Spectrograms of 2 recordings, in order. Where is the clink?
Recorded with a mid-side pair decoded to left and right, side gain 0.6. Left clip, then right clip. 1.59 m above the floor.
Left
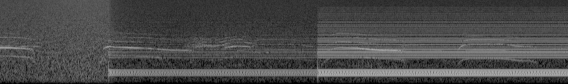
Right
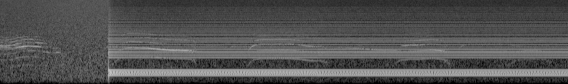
I don't hear a clink.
